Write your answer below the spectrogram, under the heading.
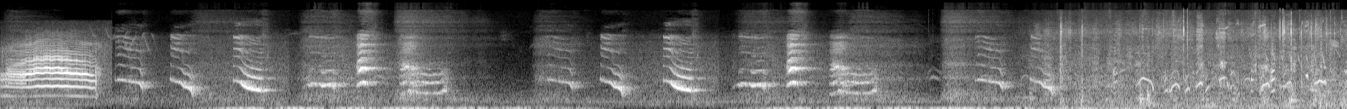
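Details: Playful puppies competing for toys on green grass: an opening drawn-out harmonic cry, then a string of short, high, downward-sliding whimpers and yips, roughly one every second, ending in broad rustling noise.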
